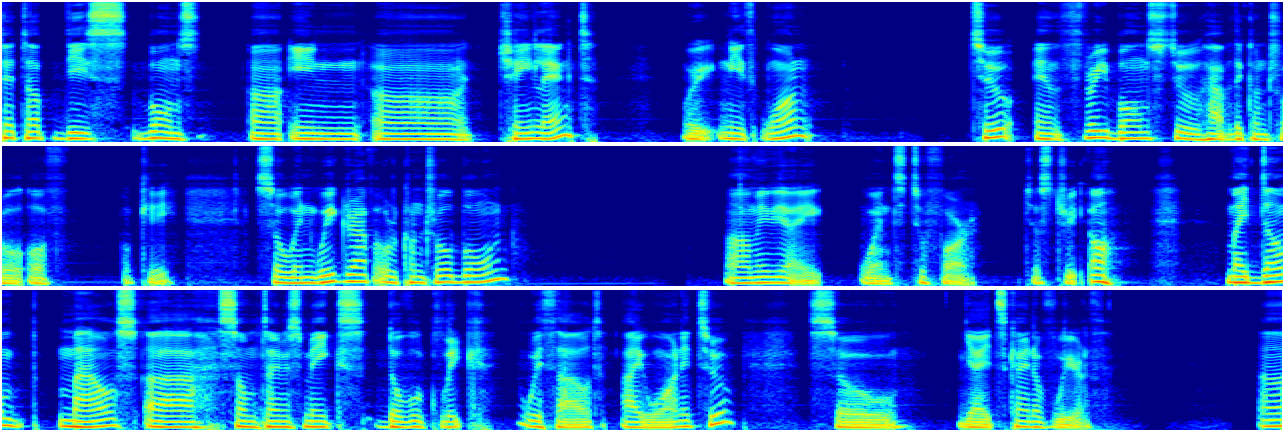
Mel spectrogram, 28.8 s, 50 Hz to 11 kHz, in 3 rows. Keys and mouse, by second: 6.2-8.0 middle drag, 11.3 KP_3, 12.5 g, 12.6-14.2 drag, 15.8-19.1 drag, 22.3-24.3 drag, 23.2 g, 27.9-28.8 drag.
